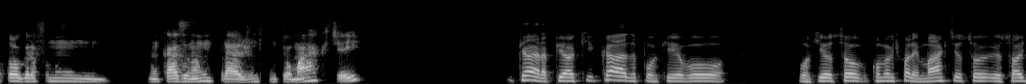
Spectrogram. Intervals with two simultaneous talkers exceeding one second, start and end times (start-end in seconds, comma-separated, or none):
none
